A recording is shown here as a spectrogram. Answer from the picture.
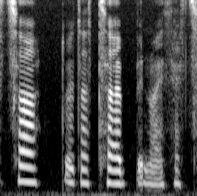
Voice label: "tyb", Welsh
